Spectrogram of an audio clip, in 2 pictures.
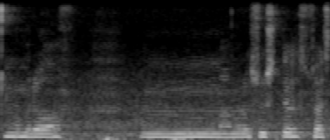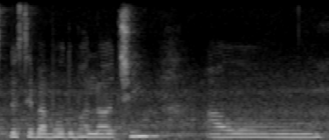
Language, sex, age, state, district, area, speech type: Odia, female, 30-45, Odisha, Sundergarh, urban, spontaneous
